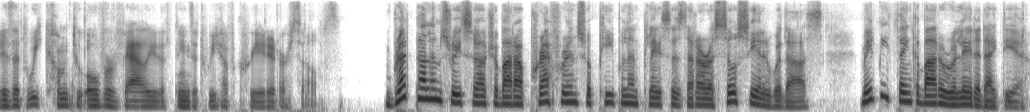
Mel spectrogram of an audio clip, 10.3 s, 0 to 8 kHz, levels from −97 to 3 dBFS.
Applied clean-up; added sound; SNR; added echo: neural mask model DeepFilterNet 3.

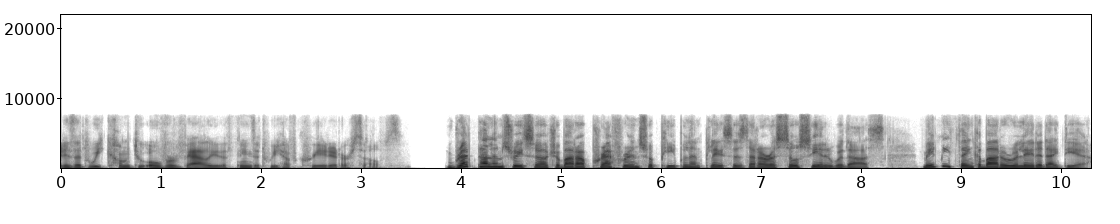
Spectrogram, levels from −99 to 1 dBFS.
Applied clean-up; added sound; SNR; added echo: none; none; none; none.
